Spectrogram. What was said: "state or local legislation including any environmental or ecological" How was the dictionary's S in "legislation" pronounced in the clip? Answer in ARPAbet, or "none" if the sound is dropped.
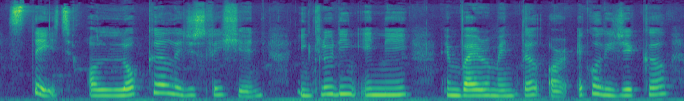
S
